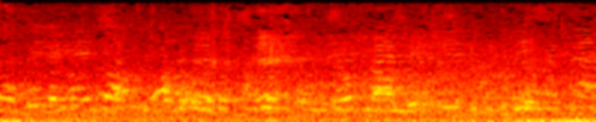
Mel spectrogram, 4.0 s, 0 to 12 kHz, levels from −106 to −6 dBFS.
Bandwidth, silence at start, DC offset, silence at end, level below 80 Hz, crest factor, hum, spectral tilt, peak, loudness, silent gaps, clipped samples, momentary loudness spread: 11.5 kHz; 0 s; under 0.1%; 0 s; -44 dBFS; 16 dB; none; -5.5 dB/octave; -20 dBFS; -38 LUFS; none; under 0.1%; 4 LU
